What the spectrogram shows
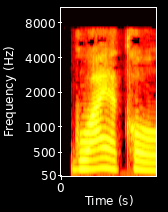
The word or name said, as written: guaiacol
